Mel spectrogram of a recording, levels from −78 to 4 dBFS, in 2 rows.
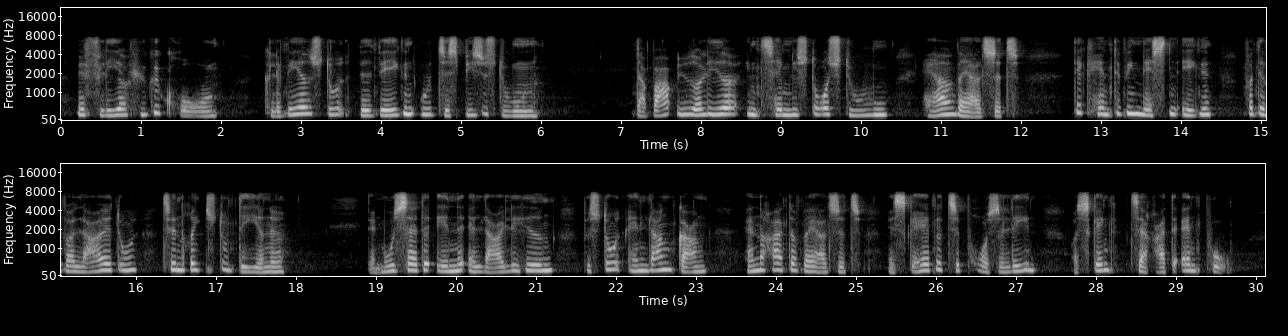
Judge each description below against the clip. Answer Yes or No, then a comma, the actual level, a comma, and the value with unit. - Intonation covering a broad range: No, average, 3.5 semitones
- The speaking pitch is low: No, high, 210 Hz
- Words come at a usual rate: No, slow, 110 wpm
